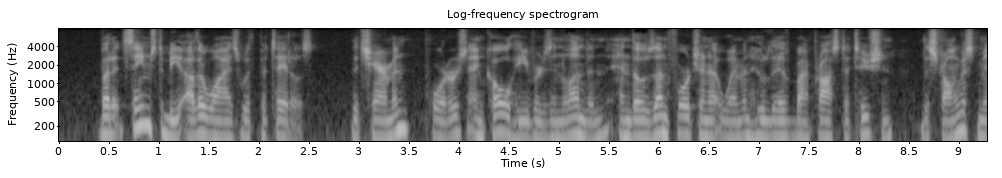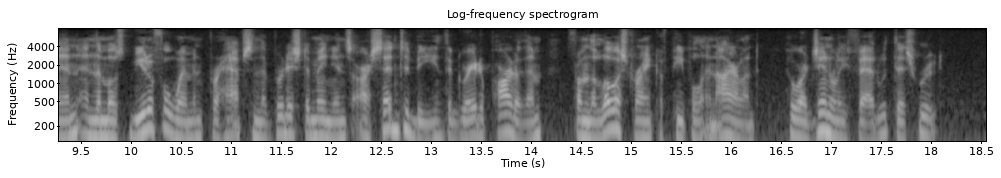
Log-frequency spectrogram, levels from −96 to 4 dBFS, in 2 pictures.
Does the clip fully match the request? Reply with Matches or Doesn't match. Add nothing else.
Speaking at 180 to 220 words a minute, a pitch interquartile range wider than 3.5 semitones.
Doesn't match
